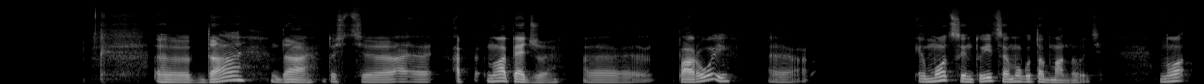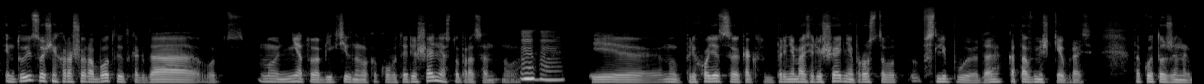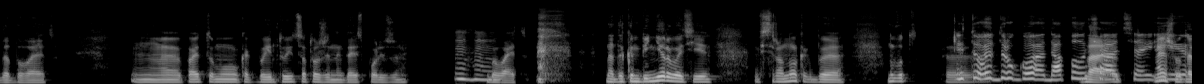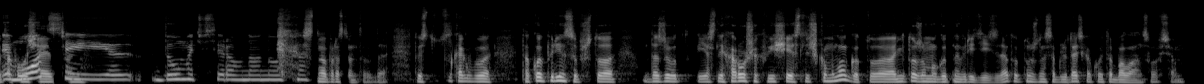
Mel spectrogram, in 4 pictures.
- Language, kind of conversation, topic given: Russian, podcast, Как принимать решения, чтобы потом не жалеть?
- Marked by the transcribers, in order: tapping; chuckle; other noise; chuckle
